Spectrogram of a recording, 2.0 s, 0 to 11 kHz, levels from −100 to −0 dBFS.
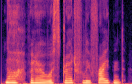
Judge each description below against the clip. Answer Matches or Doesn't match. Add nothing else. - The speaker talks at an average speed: Matches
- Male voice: Doesn't match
